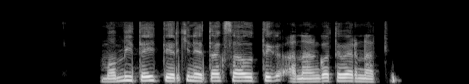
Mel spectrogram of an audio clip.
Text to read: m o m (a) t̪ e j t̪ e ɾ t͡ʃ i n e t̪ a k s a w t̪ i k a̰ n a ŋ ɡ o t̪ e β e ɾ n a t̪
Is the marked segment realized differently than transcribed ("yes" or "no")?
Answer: yes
